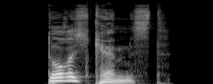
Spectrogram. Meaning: second-person singular present of durchkämmen
- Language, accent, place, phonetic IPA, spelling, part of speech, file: German, Germany, Berlin, [ˈdʊʁçˌkɛmst], durchkämmst, verb, De-durchkämmst.ogg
